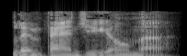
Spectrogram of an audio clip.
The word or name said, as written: lymphangioma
